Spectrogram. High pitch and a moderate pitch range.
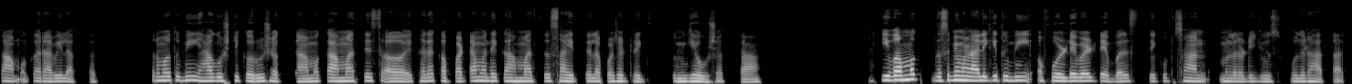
No: medium, 150 Hz; average, 3.1 semitones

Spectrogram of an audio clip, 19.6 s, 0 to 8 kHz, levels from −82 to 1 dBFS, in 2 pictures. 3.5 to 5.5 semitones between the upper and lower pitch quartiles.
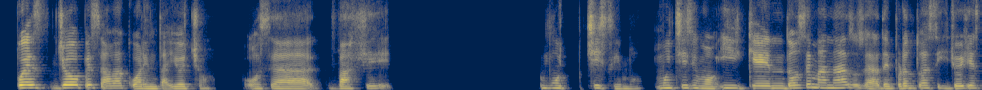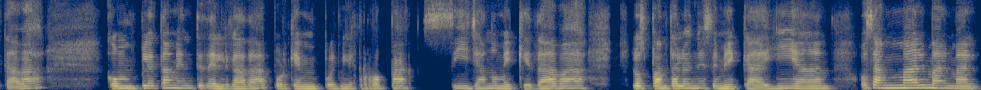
No: average, 2.8 semitones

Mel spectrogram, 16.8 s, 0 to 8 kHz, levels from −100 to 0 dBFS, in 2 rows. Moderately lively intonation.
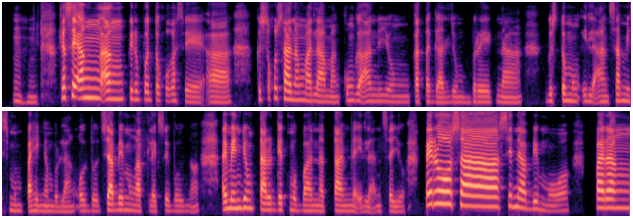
No: wide, 6.2 semitones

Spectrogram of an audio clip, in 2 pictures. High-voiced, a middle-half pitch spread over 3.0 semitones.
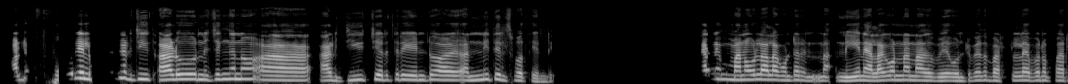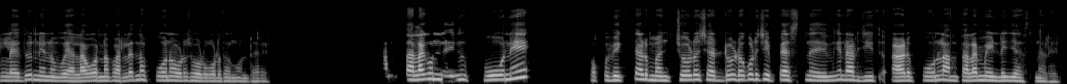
Yes: high, 195 Hz; average, 3.4 semitones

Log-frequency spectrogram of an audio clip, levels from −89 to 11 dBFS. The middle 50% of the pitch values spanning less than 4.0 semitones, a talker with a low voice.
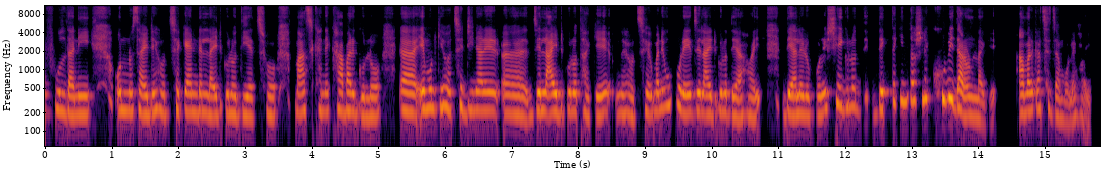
No: average, 2.8 semitones; high, 205 Hz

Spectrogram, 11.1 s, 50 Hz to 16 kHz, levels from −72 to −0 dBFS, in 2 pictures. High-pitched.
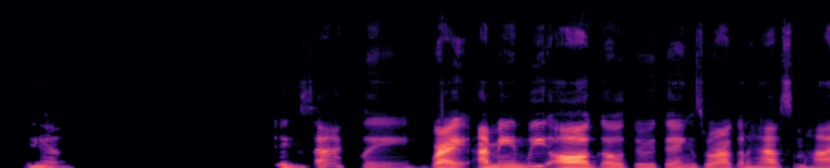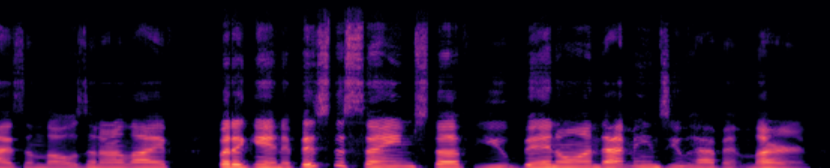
Yes: high, 220 Hz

